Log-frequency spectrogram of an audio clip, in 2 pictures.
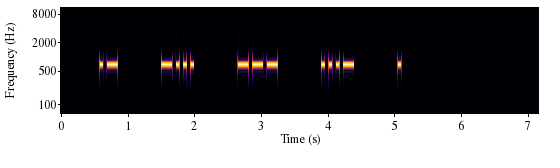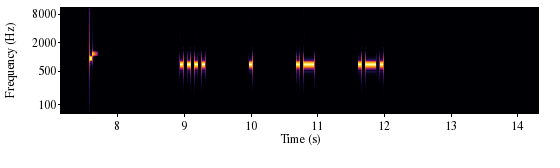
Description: Morse code, heard as a keyed tone, about 22 wpm, spaced as for 10 wpm, 700 Hz. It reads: ABOVE HEAR
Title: 4x Character Spacing - Top 500 Words - 22wpm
